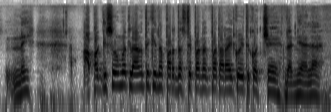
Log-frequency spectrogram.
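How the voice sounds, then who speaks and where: A man's voice: fairly high pitch, animated, a little fast, a bit bright. A man playing a humble young driver in an audio drama, hesitant and respectful toward employers. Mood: apologetic. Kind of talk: Ilocano audio drama acting.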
